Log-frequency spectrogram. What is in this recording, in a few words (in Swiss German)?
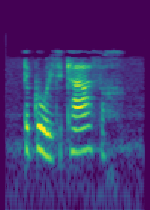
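"guldkafer", Alsatian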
